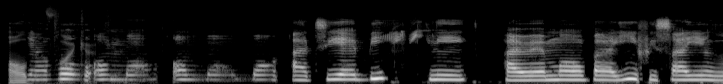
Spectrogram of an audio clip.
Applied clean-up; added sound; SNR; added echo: neural mask model DeepFilterNet 3.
